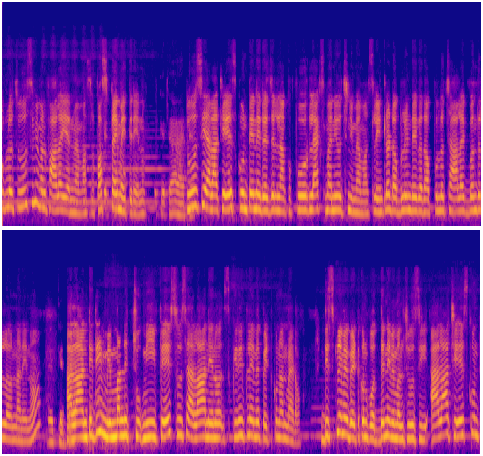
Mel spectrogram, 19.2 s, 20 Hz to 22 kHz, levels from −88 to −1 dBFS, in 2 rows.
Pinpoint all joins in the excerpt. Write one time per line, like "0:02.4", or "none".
none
